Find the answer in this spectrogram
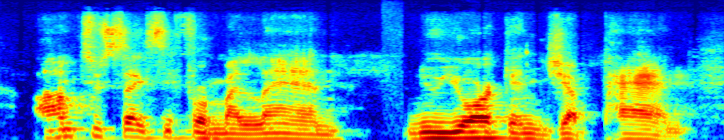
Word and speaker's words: Milan: I'm too sexy for Milan, New York, and Japan. He needed to rhyme with Japan, and he decided to say Yeah, Milan.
